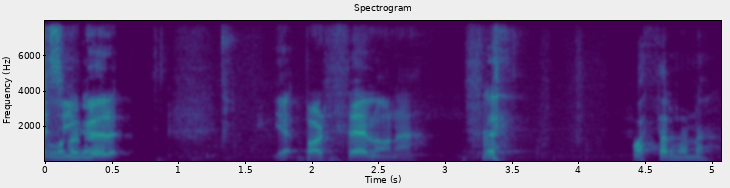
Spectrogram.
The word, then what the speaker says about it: Barcelona: Barcelona. That's how it's pronounced.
